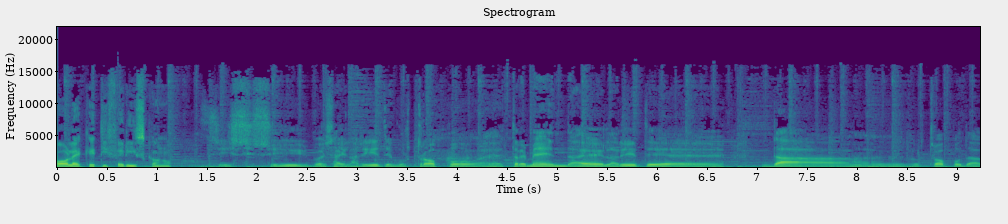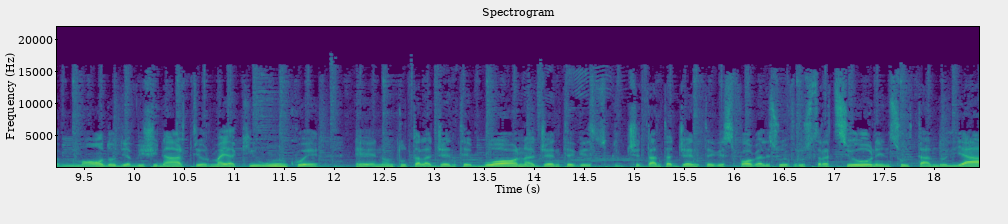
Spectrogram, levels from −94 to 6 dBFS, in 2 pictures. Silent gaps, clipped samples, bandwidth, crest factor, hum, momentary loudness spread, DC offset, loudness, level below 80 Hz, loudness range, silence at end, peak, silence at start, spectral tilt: none; under 0.1%; 16.5 kHz; 18 dB; none; 9 LU; under 0.1%; -24 LUFS; -40 dBFS; 3 LU; 0 s; -4 dBFS; 0 s; -6 dB/octave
